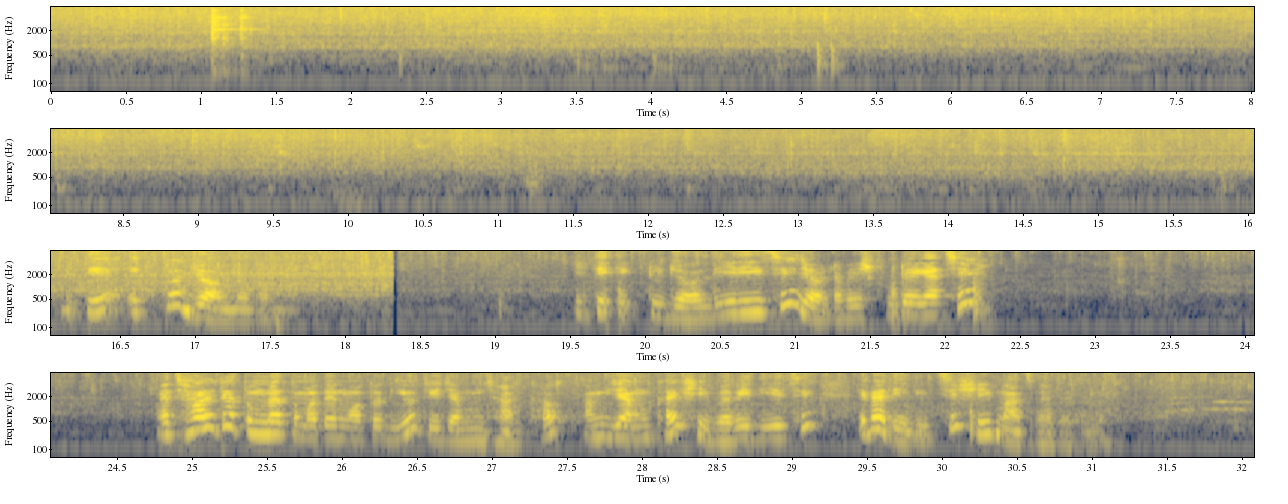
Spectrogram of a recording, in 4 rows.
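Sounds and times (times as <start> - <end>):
paste sizzling in oil: 0.0 - 20.0
spatula stirring in pan: 2.1 - 16.8.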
